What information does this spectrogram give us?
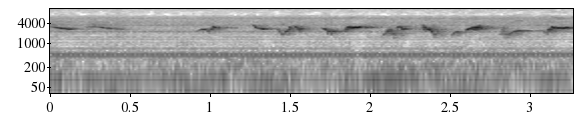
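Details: Red-billed leiothrix warbling a fast sequence of sweet whistled notes, some sliding down, some bending up, in an almost unbroken flow after an opening pair of long whistles; a low hum persists throughout.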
